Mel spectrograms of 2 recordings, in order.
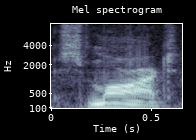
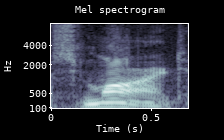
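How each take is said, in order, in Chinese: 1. r 要卷得很明显。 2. r 要卷得很明显。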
